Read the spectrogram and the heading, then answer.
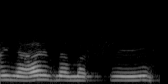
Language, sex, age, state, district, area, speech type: Manipuri, male, 60+, Manipur, Churachandpur, urban, conversation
